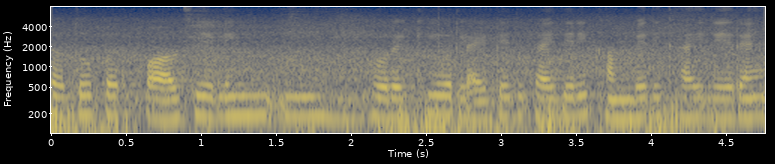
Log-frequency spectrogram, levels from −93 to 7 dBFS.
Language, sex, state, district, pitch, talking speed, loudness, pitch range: Hindi, female, Chhattisgarh, Raigarh, 170 Hz, 240 wpm, -18 LUFS, 165-180 Hz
